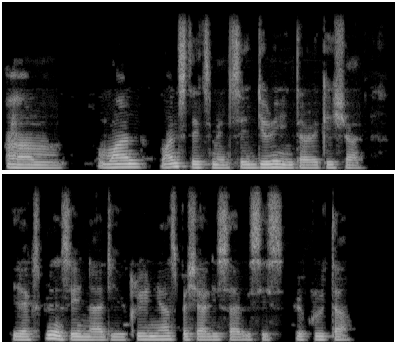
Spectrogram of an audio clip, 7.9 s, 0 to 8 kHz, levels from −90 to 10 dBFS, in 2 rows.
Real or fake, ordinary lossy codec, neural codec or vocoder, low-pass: real; none; none; 7.2 kHz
